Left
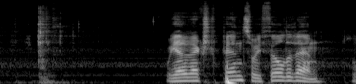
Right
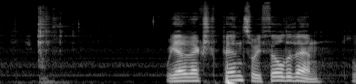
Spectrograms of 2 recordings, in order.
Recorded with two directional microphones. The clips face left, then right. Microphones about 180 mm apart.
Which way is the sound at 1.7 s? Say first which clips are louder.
Right 6 dB; 50° right (ahead or behind).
